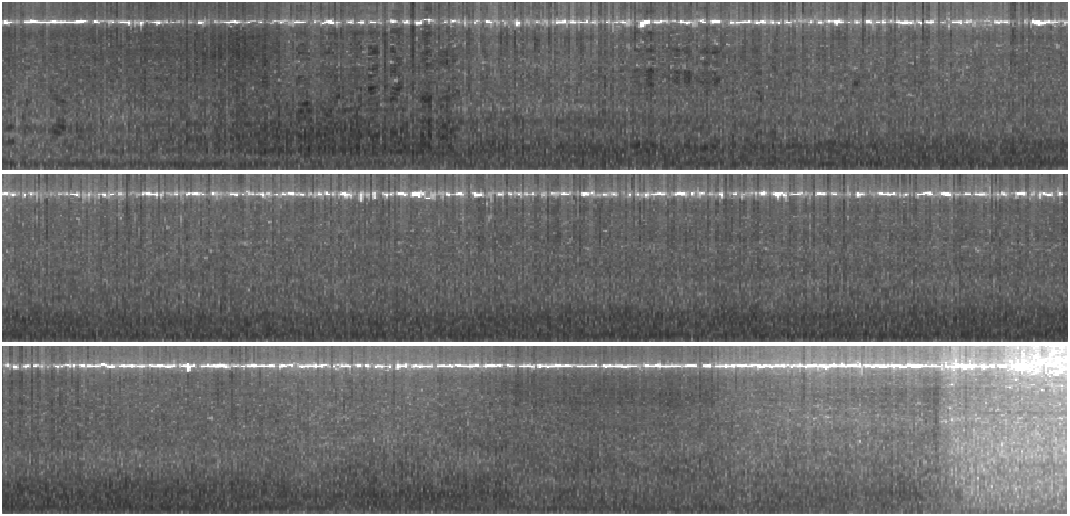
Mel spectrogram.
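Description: Automatic car wash foam brushes and cloth strips scrubbing and slapping against the car's windshield and body, heard from inside the car: a loud, steady churning wash that fades out near the end.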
